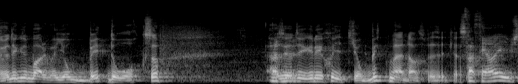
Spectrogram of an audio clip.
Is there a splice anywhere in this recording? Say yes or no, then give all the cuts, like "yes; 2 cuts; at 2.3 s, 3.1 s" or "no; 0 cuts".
no; 0 cuts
